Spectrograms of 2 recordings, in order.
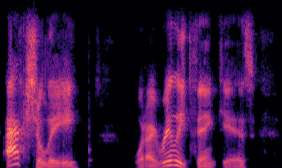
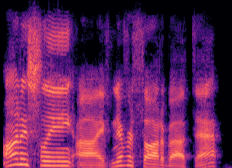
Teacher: I raise my pitch to to kind of make it known to The Listener that I'm changing or introducing an idea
